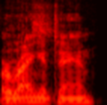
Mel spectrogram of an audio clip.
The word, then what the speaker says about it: orangutan: chucklers is it orangutan how do you pronounce orangutan it is tan that's official the whole time I've wanted to say Tang for 57 years yeah I have two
